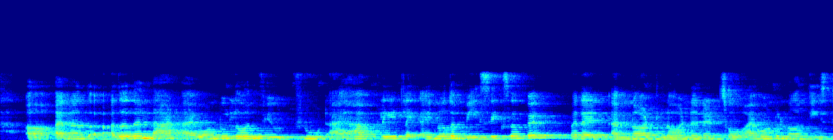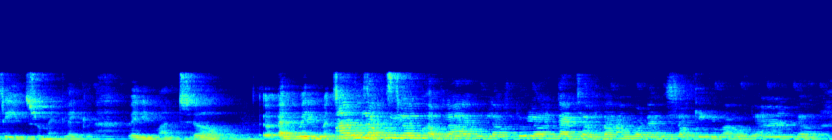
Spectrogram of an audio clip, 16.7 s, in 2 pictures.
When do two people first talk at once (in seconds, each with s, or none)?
11.7 s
